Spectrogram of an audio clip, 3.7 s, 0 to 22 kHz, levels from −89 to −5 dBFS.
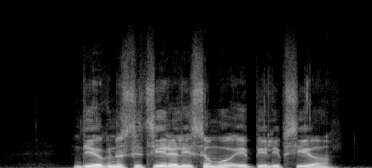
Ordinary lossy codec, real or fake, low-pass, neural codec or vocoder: none; fake; 19.8 kHz; vocoder, 44.1 kHz, 128 mel bands, Pupu-Vocoder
